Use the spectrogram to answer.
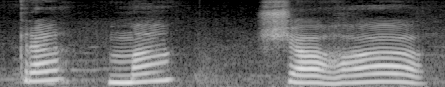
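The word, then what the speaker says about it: क्रमशः: इसका उच्चारण होता है क्र। इस तरीके से होता है इसको इसका उच्चारण। तो इसको हम पढ़ेंगे क्र म शः। क्र म शः बिल्कुल।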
